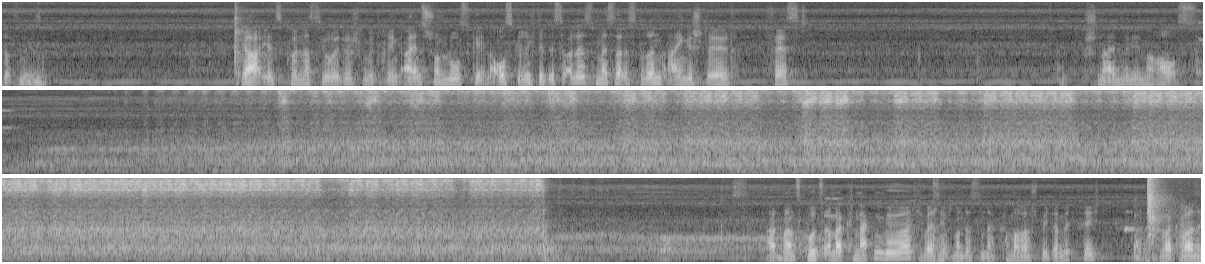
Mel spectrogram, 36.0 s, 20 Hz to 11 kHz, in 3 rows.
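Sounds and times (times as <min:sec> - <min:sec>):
high-pitched metal cutting: 0:12.8 - 0:33.4.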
